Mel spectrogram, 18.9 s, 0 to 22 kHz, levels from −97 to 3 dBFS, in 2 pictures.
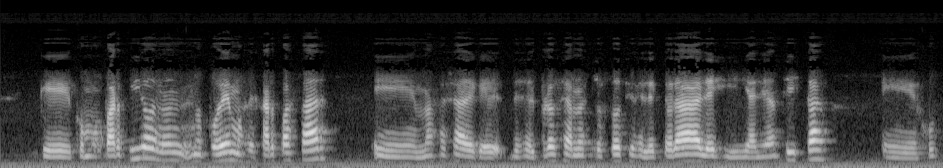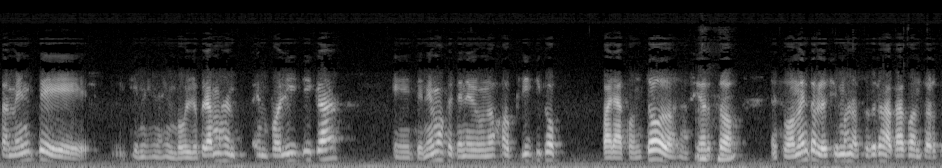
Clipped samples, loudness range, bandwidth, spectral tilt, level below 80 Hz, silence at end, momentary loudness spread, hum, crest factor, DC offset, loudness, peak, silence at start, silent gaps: under 0.1%; 5 LU; 7.8 kHz; -6.5 dB/octave; -44 dBFS; 0 s; 14 LU; none; 22 dB; under 0.1%; -23 LUFS; -2 dBFS; 0.05 s; none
